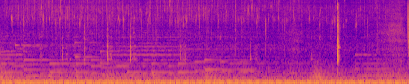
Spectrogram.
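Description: Chopped garlic sizzling in oil in a small nonstick frying pan as a metal spoon stirs it, scraping and clicking against the pan, with one sharp clink a little before the end. Music with long held notes plays underneath.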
